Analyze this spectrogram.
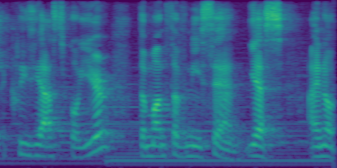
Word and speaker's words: Nisan: year, the month of Nisan. Yes, I know, that's how Egyptian uncles pronounce Nissan, as in the car, right? Nisan.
